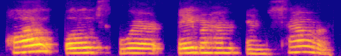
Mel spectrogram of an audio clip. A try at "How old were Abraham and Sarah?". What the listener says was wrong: Very good. Beautiful pronunciation.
